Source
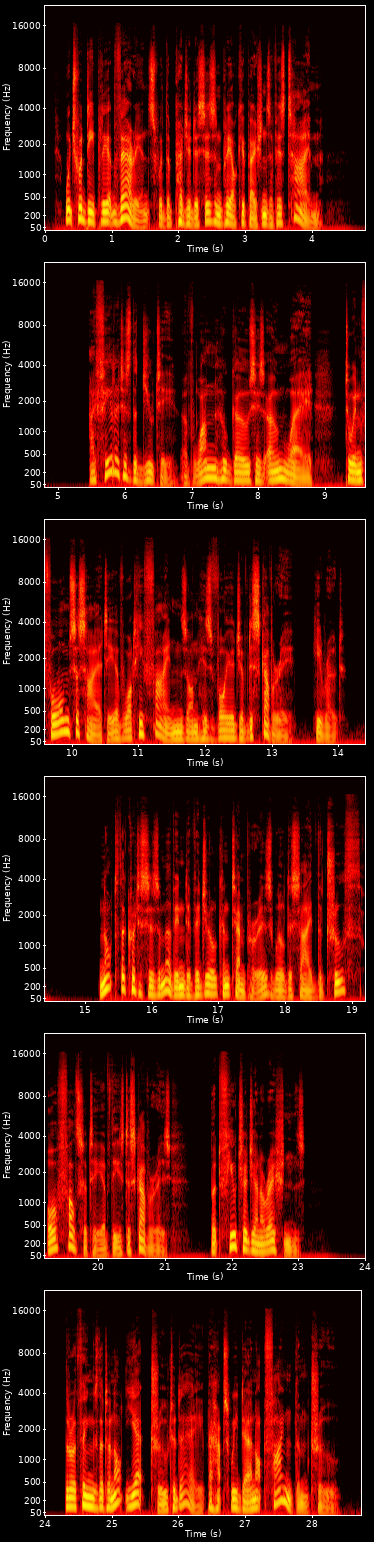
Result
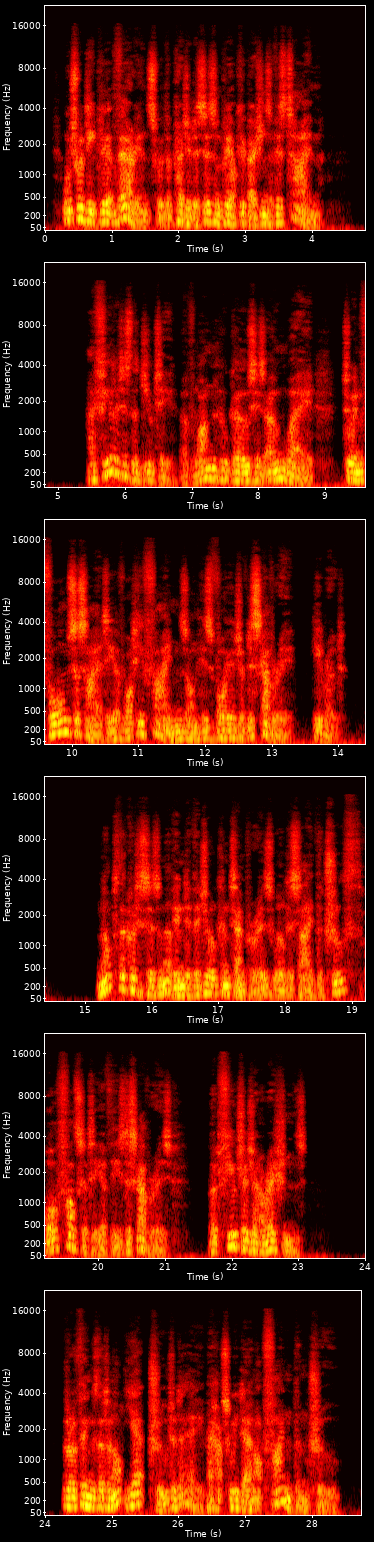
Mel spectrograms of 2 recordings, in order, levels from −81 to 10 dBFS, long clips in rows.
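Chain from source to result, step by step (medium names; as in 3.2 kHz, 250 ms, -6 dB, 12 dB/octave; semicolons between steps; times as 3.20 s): phase randomisation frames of 100 ms; trim +1.5 dB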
